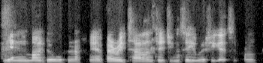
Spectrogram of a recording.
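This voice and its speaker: A middle-aged man on a live chat, talking in a halting way with many pauses and fillers. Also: medium pitch, dry recording. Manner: hesitant, fills pauses with "uh". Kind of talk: casual chat on a live stream. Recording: dull, lo-fi remote mic.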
